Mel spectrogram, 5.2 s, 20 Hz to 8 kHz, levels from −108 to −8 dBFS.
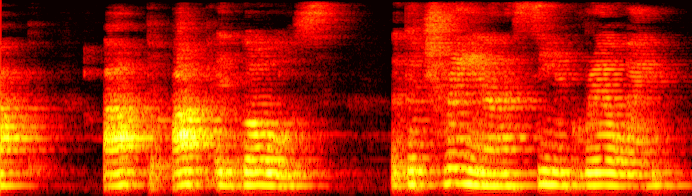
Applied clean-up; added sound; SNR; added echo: none; none; none; reverberation time 0.6 s.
